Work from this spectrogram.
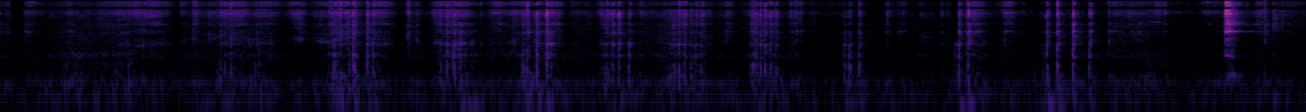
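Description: A small, hollow grey-and-white matte ceramic vase holding dried flowers is held in both hands and tapped and scratched with fingertips and short nails around its body. Soft, dry taps with little ring mix with bright, scratchy rasps over a quiet, steady low hum.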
